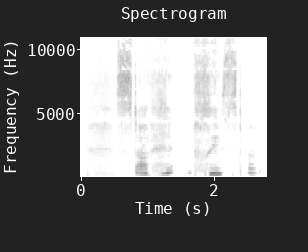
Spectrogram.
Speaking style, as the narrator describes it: I pleaded

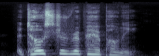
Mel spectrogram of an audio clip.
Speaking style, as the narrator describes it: Hastily, I offered

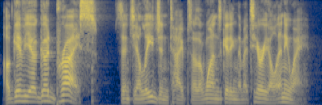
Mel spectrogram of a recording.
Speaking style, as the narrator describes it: peddler rasped

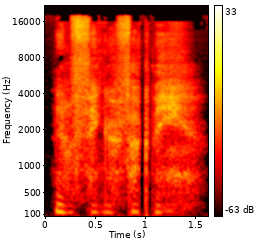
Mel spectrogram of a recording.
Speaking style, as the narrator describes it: whispered

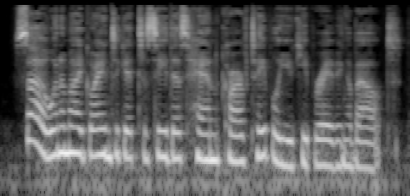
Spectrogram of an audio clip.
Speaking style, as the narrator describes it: James asked

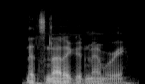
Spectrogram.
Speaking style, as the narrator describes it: Steelhooves rumbled

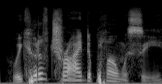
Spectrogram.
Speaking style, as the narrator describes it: Velvet cried out as she ran for her life

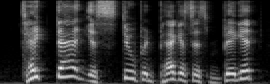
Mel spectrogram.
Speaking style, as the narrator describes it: yelled at her from below

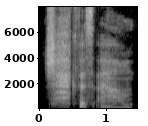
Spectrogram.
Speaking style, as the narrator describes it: whispered

